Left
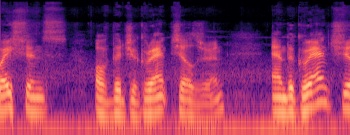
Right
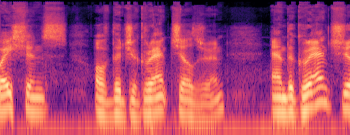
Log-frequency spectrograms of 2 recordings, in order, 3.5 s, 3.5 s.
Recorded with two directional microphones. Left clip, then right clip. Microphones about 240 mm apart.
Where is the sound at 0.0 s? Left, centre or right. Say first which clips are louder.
Right 8 dB; right.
